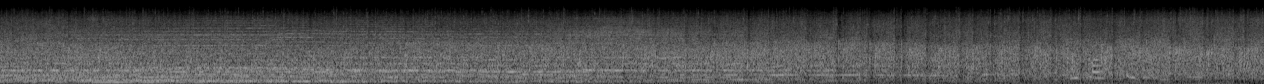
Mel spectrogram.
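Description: A large choir of children and young people sings together in a large echoing hall.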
